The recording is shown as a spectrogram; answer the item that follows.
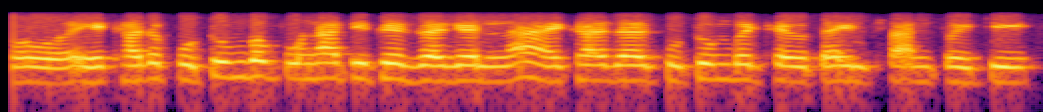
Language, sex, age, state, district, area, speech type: Marathi, female, 60+, Maharashtra, Yavatmal, urban, conversation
